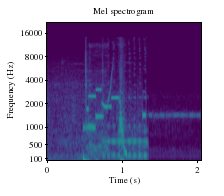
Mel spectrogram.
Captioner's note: beeping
